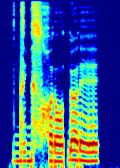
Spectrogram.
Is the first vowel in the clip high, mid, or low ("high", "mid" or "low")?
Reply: mid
